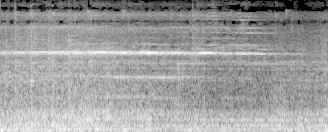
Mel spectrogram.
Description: CN on the Guelph Sub, heading to London with lumber, brakes squeal as the consist slows to drop the covered hoppers in the Thorndale siding to wait while the rest of the train heads into London.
